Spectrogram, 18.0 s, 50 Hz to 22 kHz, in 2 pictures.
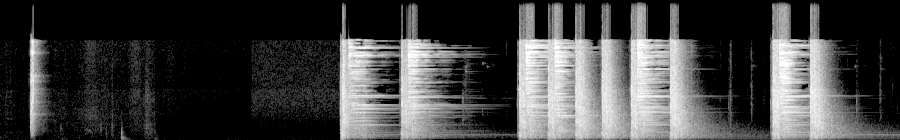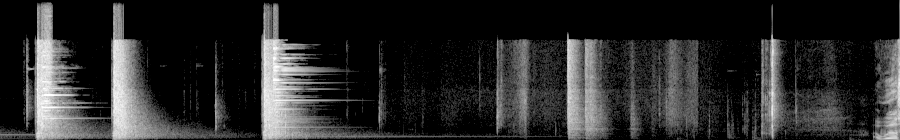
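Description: SAR B6C 9mm compact pistol firing about a dozen shots in short strings, with steel target plates ringing after several hits. A few light clicks follow near the end.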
